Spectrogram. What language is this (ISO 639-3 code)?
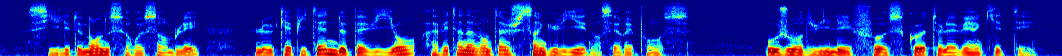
fra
